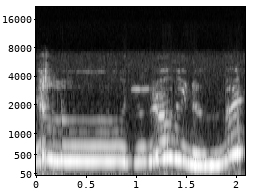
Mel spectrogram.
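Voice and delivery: high sneering challenge; a high mocking repeat; mock tough guy. Repeating his line to her listeners, high mocking sneer.

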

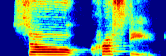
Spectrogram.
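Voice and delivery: loud high opener, then dropping; forced light tone. A narrator's reading. Percy buttering up the giant, lightly casual. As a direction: keep it casual despite the danger. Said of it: "trying to keep my voice light".

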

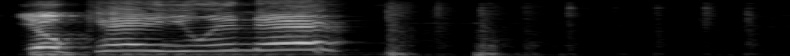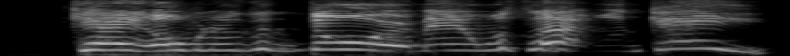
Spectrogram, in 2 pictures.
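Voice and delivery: loud, high shout through a door; calling out. Acted. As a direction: yell for a friend to open up, high-pitched.

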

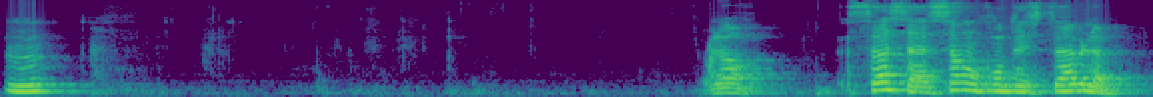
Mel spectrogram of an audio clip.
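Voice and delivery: talking while chewing food; muffled by food in mouth; mouth full, chewing. Real, not acted. Seen 1: Bites at -7.0, closed-mouth chewing through +1.9, then talks while chewing.

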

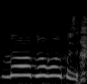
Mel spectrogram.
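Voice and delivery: put-on very high, loud child's wail; squeaky mock refusal; imitated kid. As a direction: mimic a protesting little boy. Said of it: "And the kid's like".

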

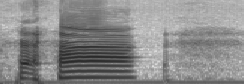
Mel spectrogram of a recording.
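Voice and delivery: high, loud burst of laughter. Real, not acted. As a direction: break into a big laugh. Laughs at his own joke.

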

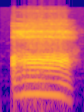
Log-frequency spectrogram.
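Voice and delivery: ordinary delivery

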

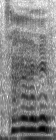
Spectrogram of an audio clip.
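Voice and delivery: very high, rising pleading squeal; desperate squeal. Real, not acted. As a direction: beg the game in a panic, voice shooting up. Begging the game to save.

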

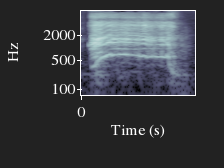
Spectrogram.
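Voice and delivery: very high, strained wail; anguished cry. Acted. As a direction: let out a piercing cry of despair. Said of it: "he spoke out and said".

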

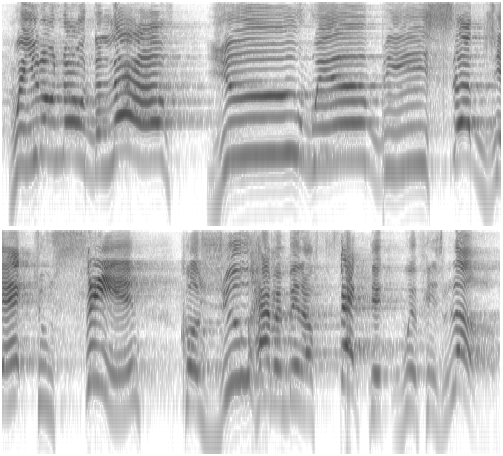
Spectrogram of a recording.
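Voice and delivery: high, loud and slow preacher's cry; slow preaching shout. Acted. Preacher slowly crying out to the congregation. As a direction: draw the words out over the crowd.

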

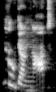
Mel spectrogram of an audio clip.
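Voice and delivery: short cross denial. Acted. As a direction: snap back a little crossly. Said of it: "said James crossly".

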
